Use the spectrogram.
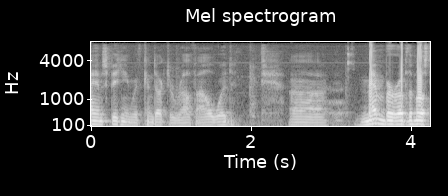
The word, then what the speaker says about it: Allwood: Oh, yeah, Oh, Allwood it is. Allwood, yes. Allwood. Oh, yes, I must remember my pronunciations.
